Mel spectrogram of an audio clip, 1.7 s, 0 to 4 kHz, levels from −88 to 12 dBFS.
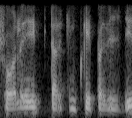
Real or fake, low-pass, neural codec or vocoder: fake; 3.6 kHz; vocoder, 22.05 kHz, 80 mel bands, Vocos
